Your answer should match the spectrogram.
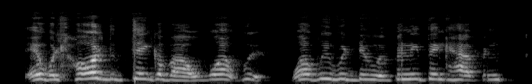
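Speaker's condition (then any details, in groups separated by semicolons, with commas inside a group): Cerebral palsy; from birth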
